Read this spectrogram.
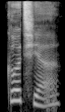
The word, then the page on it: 搁浅: gē qiǎn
